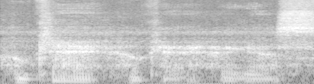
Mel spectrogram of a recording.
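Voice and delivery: hushed reluctant agreement; whispered grudging okay. Real, not acted. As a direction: whisper it back. Private chat continues.

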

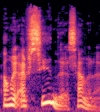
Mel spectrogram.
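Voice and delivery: put-on puzzled viewer; dawning recognition. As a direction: act out suddenly remembering. Voicing viewer recognizing the movie.

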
